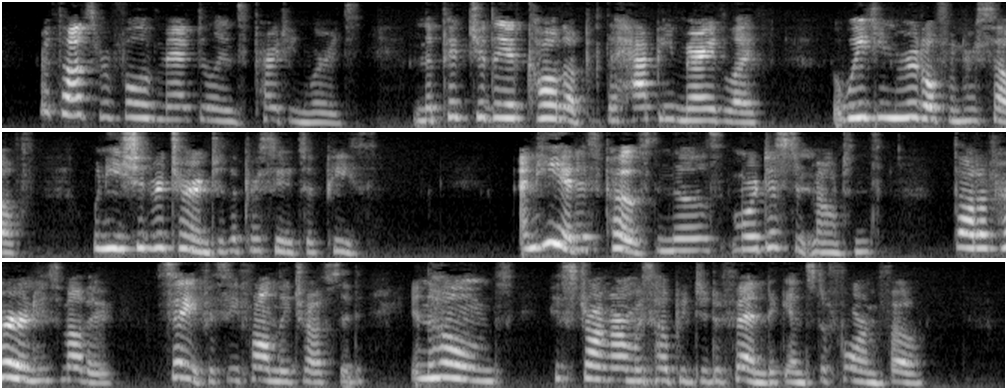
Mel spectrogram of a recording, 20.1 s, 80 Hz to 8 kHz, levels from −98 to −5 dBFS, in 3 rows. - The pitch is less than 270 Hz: No, very high, 275 Hz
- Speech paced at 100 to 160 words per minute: No, fast, 205 wpm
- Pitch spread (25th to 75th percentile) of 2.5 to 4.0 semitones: No, average, 4.4 semitones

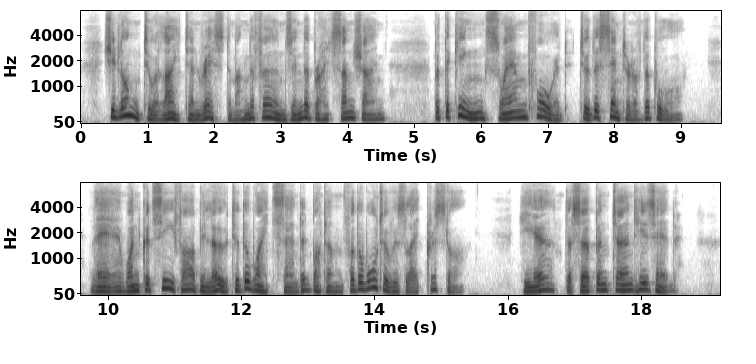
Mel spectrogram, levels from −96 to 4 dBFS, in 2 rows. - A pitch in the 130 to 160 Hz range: Yes, low, 135 Hz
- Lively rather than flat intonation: No, average, 4.6 semitones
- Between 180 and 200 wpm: No, average, 145 wpm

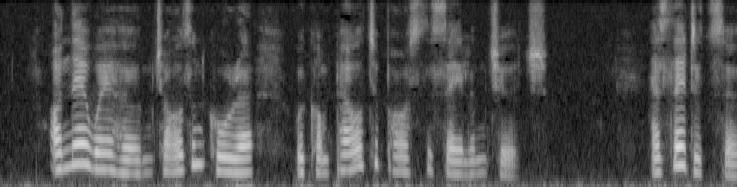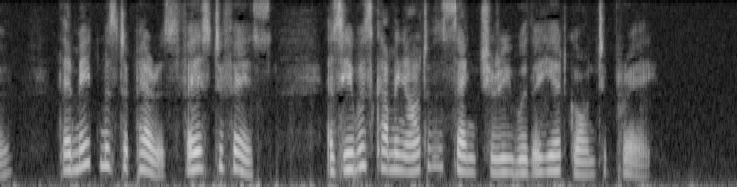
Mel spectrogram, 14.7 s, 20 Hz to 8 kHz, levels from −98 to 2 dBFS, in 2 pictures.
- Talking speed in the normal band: Yes, average, 160 wpm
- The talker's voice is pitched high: Yes, high, 205 Hz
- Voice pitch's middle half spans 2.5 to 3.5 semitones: No, average, 4.7 semitones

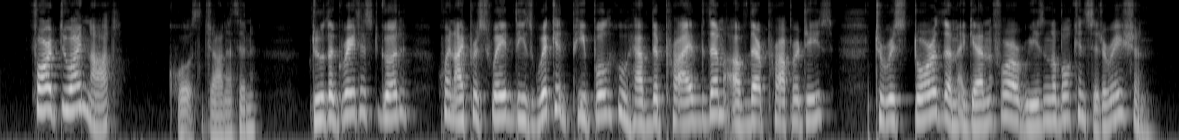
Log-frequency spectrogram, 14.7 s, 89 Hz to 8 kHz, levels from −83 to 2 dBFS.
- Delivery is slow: Yes, slow, 125 wpm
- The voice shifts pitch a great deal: No, average, 4.0 semitones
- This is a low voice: No, medium, 170 Hz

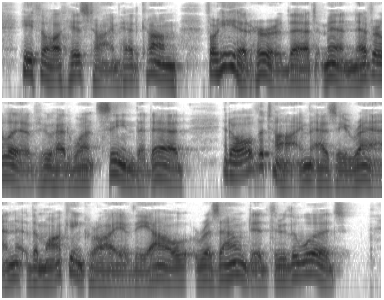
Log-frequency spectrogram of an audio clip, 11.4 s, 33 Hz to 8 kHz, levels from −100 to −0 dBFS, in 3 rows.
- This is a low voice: Yes, low, 105 Hz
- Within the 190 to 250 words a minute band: Yes, average, 195 wpm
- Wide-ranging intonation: Yes, wide, 5.7 semitones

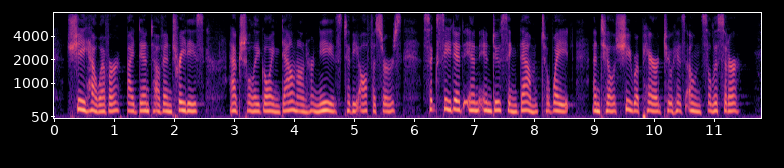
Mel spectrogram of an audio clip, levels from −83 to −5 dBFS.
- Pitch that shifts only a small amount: Yes, narrow, 1.8 semitones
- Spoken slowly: Yes, slow, 130 wpm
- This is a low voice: No, high, 210 Hz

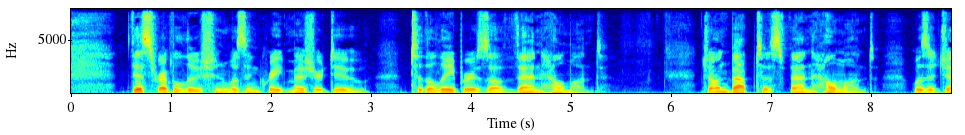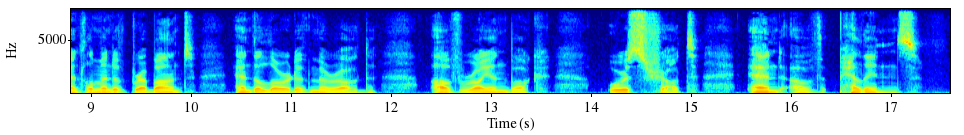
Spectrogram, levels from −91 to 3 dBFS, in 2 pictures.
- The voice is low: Yes, low, 120 Hz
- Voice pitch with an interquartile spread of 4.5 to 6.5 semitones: No, narrow, 2.5 semitones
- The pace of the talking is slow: Yes, slow, 115 wpm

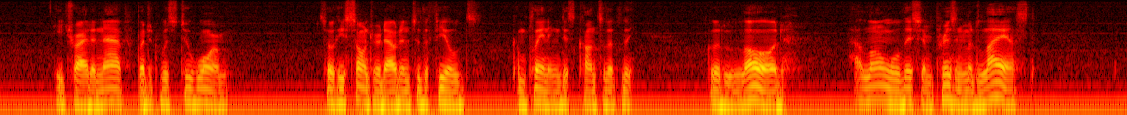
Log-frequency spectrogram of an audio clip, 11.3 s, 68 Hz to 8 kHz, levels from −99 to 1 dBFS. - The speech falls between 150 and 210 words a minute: No, average, 140 wpm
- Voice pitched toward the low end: Yes, very low, 95 Hz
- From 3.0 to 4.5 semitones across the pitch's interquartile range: No, narrow, 2.4 semitones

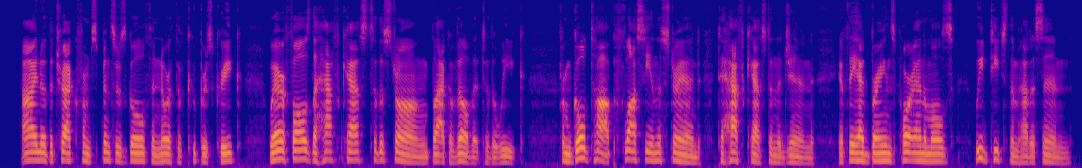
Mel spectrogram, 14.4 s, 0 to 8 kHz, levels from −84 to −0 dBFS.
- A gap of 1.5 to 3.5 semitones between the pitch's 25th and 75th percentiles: No, average, 4.1 semitones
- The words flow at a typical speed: No, fast, 210 wpm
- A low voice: Yes, low, 130 Hz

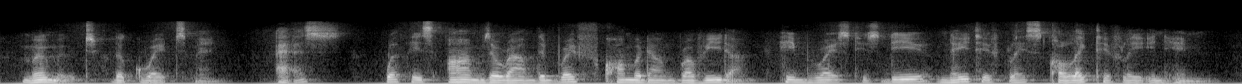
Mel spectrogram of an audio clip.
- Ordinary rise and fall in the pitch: No, narrow, 2.1 semitones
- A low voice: Yes, low, 100 Hz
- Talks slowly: Yes, slow, 105 wpm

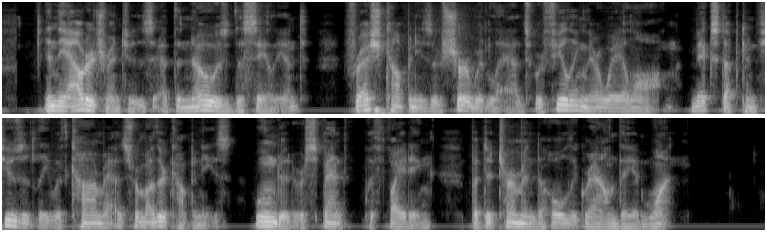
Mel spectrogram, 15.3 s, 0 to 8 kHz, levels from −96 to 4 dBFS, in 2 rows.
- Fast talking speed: No, average, 165 wpm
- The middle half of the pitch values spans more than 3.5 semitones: Yes, average, 4.1 semitones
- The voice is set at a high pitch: No, low, 100 Hz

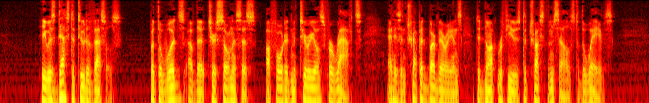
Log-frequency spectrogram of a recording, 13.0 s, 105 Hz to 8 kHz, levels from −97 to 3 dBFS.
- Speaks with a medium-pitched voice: No, very low, 95 Hz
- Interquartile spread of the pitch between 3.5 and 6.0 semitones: No, average, 2.8 semitones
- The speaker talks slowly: Yes, slow, 130 wpm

